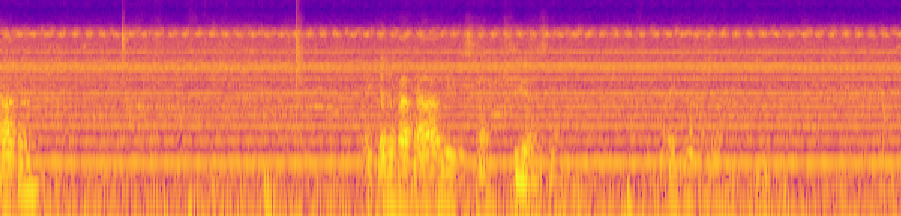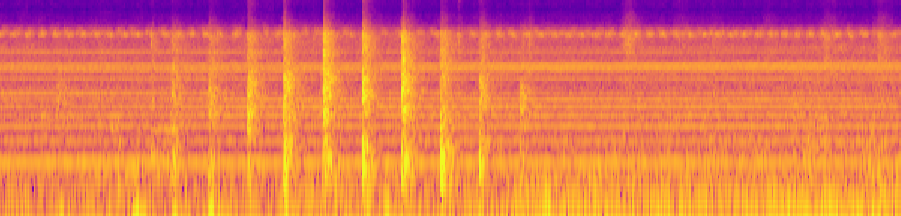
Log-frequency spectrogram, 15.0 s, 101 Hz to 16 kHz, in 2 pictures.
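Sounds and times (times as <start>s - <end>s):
electrical mains hum: 0.0s - 15.0s
sharp taps: 8.8s - 12.0s.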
